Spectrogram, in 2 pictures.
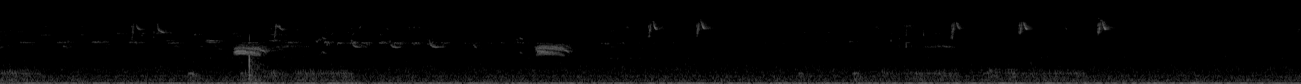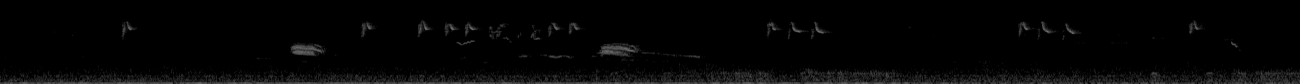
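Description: Several birds chirping and calling at dawn: many short, high chirps in quick runs, with a few lower, longer calls now and then, over a steady low hum.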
